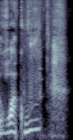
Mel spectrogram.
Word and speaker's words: RWKV: on prend l'exemple de Roikouv, je sais, ça s'écrit de manière encore plus imbitable que ça se prononce, hein, je vous rassure. Ça s'écrit RWKV.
